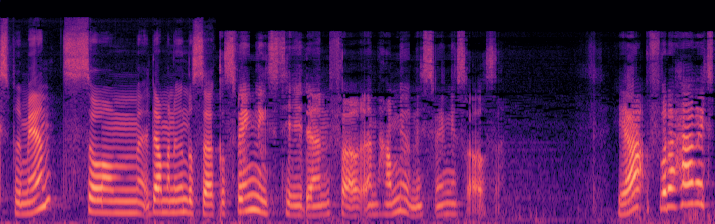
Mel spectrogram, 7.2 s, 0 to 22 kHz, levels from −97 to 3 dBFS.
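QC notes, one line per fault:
2.16 s to the end: adaptive stream at a lower bitrate. The sound switches abruptly to a much coarser encoding with no gap or dropout. From that point nothing is present above 12.3 kHz, and the remaining treble takes on a synthetic, swirly quality with more audible codec artefacts. This fits a player stepping down from an AAC-LC stream near 96 kbit/s to an HE-AAC stream near 16 kbit/s after the connection slowed, with the upper band rebuilt rather than coded.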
